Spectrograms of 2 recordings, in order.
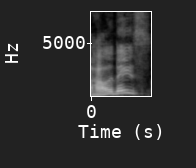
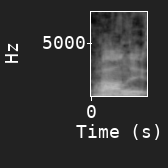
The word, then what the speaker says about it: hollandaise: Is it holidays? Hollandaise. Hollandaise Hollandaise.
